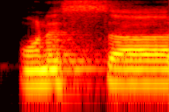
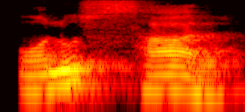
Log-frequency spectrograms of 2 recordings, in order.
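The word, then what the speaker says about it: অনুস্বার: এটাকে অনেকেই অনেস্বার, অনুস্কার, ভিন্ন ভিন্ন রকম ভুল ভ্রান্তি করে উচ্চারণ করে। এটা হচ্ছে অনুসার, লিখে রেখেছি অনুসার।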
